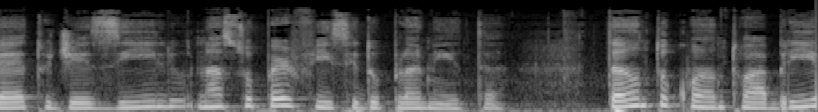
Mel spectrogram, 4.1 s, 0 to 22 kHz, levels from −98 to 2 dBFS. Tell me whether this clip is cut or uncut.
uncut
